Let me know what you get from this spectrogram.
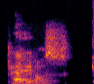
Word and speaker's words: Kairos: Ich habe, glaube ich, Karios gesagt und es heißt... – Ja, Kairos.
